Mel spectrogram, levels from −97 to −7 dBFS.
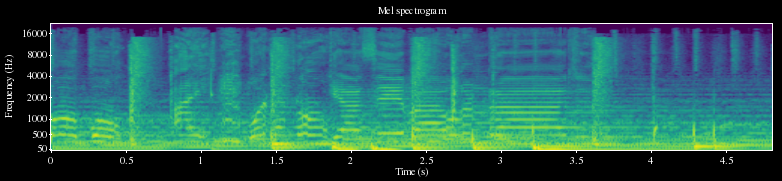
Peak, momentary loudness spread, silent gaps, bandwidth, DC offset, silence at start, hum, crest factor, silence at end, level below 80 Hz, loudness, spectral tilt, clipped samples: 0 dBFS; 6 LU; none; 20 kHz; under 0.1%; 0 s; none; 16 dB; 0 s; -22 dBFS; -17 LUFS; -5.5 dB/octave; under 0.1%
